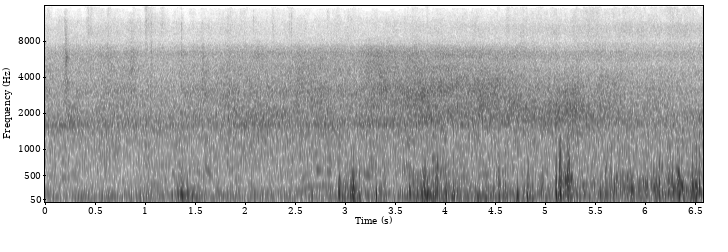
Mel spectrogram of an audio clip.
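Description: A motor running steadily, growing somewhat louder about halfway through, with frequent low thumps and knocks from handling nearby and indistinct voices in the background.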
